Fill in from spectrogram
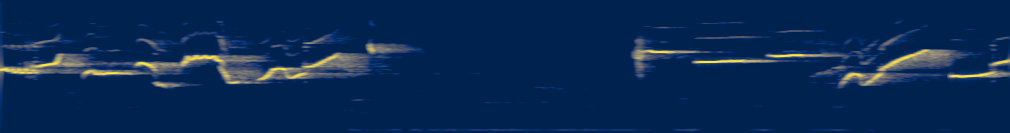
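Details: Oriental magpie-robin singing in the loud, open ngeplong style, used to provoke other magpie-robins: rich whistled phrases that slide and leap between high and low pitches, a pause of about a second, then a fresh burst of sweeping notes.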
